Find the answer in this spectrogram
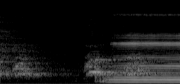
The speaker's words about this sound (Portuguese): Ó, o cachorro faz um discurso de ódio, agora fica muito mais alto por conta do eco da porra do quarto.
